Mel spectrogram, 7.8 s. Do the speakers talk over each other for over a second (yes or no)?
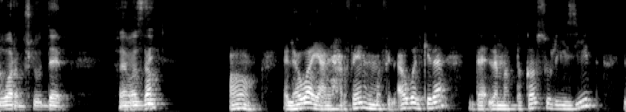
no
